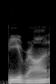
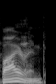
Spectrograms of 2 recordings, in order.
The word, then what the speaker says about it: Byron: an email 604 park I don't think that beer on is pretentious but switching it is pretentious because you think it sounds better like that's a little that's the way it is no it's pronounced Byron no family I really y or no it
